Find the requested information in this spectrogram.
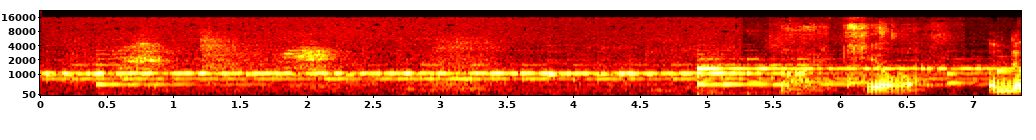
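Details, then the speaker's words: Newborn baby boy, 3.1 kg, just delivered, cries loudly in short wavering bursts, partly covered by soft chiming background music; newborn cry. "彼は本当に大声で泣いています。"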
